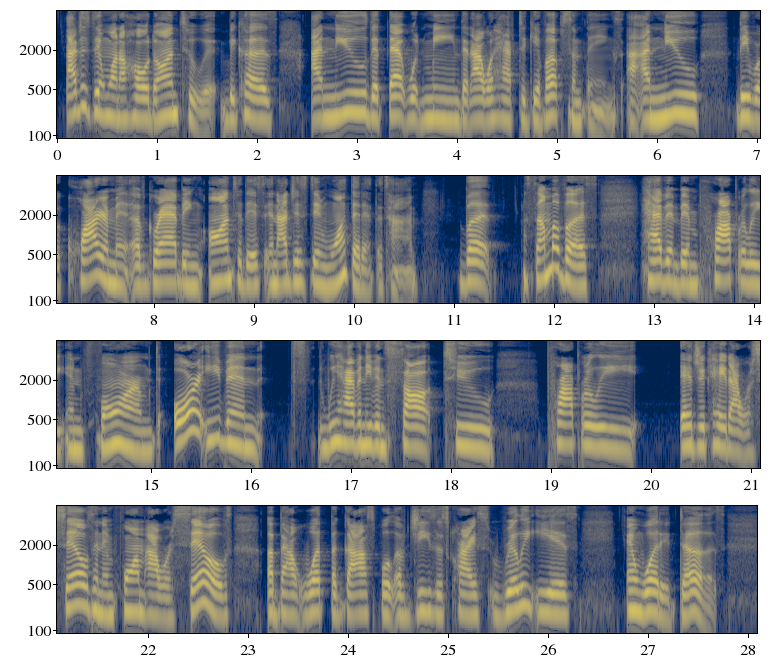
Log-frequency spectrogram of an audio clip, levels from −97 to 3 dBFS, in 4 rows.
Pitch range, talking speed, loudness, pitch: 175-205 Hz, 160 wpm, -19 LUFS, 190 Hz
